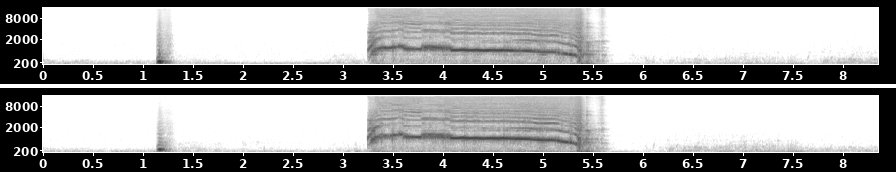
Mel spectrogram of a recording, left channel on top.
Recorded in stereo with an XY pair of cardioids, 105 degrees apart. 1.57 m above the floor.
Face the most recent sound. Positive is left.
turn(degrees=-55)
